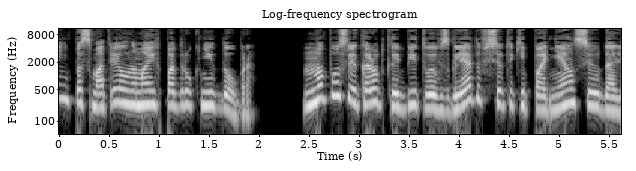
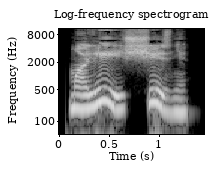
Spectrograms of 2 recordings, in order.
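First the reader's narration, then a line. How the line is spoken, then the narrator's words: Snorting. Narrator (Russian): фыркнула Ририан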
